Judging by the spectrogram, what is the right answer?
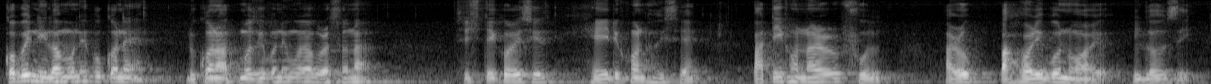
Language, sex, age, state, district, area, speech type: Assamese, male, 18-30, Assam, Sonitpur, rural, spontaneous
